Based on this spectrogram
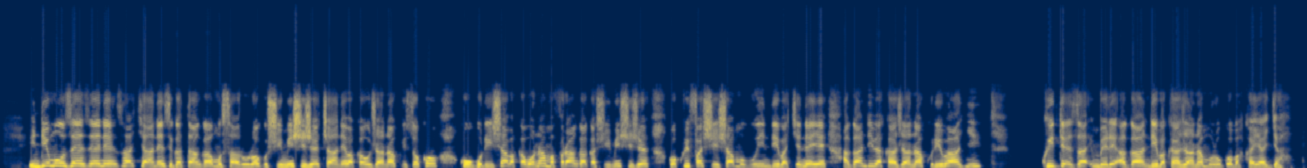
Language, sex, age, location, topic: Kinyarwanda, female, 18-24, Musanze, agriculture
